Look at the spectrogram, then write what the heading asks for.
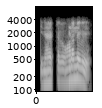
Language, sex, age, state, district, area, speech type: Bengali, male, 18-30, West Bengal, Paschim Medinipur, rural, conversation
